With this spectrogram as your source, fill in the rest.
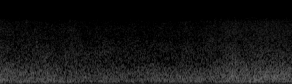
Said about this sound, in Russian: Корабль плыл, разрезая своей кормой сверкающую на солнце воду.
